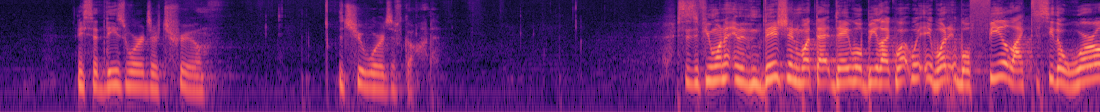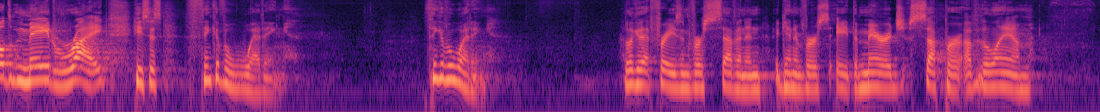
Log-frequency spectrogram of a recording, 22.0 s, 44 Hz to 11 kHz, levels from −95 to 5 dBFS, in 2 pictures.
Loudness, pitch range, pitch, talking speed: -22 LUFS, 145-200 Hz, 170 Hz, 175 wpm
